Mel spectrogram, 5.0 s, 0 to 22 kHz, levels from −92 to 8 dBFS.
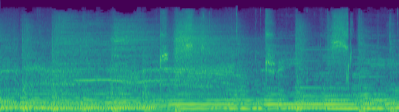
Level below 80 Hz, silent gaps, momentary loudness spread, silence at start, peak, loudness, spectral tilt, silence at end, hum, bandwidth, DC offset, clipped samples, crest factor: -30 dBFS; none; 3 LU; 0 s; -2 dBFS; -13 LUFS; -5.5 dB/octave; 0 s; none; 15 kHz; under 0.1%; under 0.1%; 12 dB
